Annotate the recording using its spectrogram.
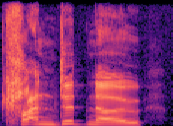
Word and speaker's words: Llandudno: It's the double L in Wales. It's like a cl, isn't it? – It's quite phlegmy. – Yeah. His solicitor, Jamie Gammon, told Llandudno Magistrates Court he had heard...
